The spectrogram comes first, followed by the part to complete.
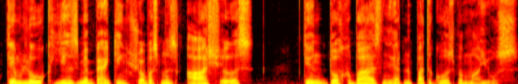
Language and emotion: Kashmiri, sad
